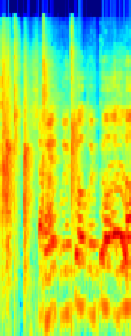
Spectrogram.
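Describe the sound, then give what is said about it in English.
A few scattered, sharp claps from a small audience of four people ring out over someone talking, irregular and sparse rather than a full round of applause, each one a quick bright smack. “Everyone clap.”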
